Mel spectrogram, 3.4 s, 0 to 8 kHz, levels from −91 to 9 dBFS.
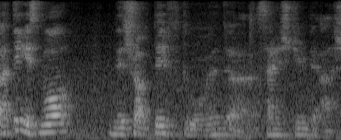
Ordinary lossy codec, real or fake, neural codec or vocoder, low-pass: none; real; none; none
